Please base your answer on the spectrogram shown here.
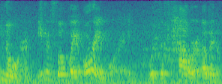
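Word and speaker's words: mores: Look, more serious is a serious norm called a moray. Moray. I know it's written like more, but if it's a norm, it's pronounced more.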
